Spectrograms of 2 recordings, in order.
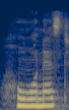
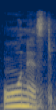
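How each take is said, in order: First: The word begins with an audible h sound. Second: The word begins with a vowel, h silent. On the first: The speaker calls it wrong. "होनेस्ट नहीं है ये" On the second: The speaker calls it right. "इसको आपने ओनेस्ट पढ़ना है"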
